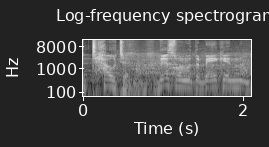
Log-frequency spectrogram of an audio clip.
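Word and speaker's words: toutin: Wait, how did I just pronounce it? No, dootin', it's a tootin'. No, it's a Towton.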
